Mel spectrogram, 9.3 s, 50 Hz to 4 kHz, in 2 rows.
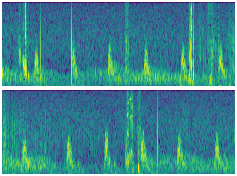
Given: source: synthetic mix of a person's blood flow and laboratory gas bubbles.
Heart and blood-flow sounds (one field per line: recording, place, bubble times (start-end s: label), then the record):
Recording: Doppler ultrasound of blood flow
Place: subclavian vein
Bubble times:
0.34-0.56 s: bubbles
2.45-2.53 s: bubbles
3.71-3.88 s: bubbles
4.12-4.25 s: bubbles
7.12-7.31 s: bubbles
7.37-7.45 s: bubbles
9.29-9.34 s: bubbles
From the record:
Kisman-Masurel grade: 122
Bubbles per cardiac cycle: 1 to 2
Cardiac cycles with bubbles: 10 to 50%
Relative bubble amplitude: moderate (0.250 to 0.450)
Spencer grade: 2 (many but less than half of the cardiac periods contain bubble signals, singularly or in groups)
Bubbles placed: anywhere in the cardiac cycle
